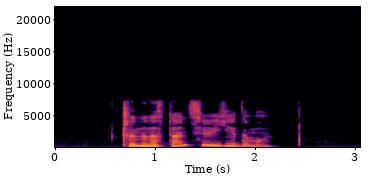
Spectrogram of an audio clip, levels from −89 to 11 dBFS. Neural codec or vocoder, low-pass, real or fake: codec, 16 kHz, 8 kbps, FreqCodec, larger model; 7.2 kHz; fake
